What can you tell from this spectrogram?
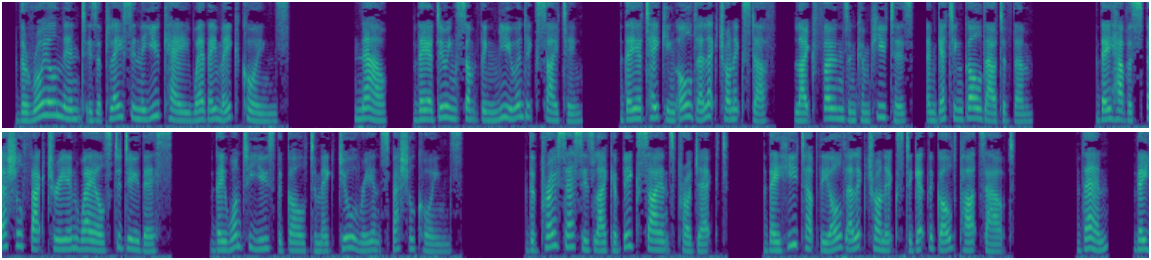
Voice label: English Beginner NORMAL Reading; Royal Mint Makes Gold from Old Electronics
